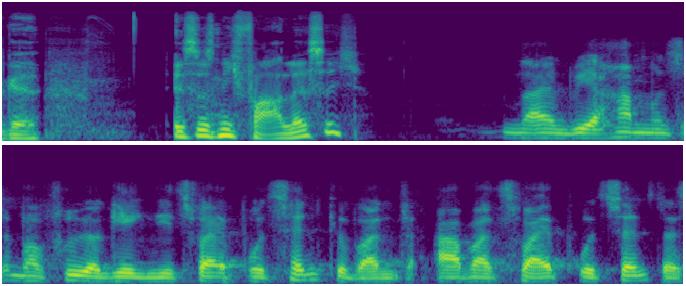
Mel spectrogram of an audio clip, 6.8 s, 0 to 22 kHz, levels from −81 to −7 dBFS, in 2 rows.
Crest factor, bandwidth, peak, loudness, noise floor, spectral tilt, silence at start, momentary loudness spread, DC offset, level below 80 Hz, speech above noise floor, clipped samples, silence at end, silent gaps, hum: 18 dB; 16.5 kHz; -4 dBFS; -22 LUFS; -66 dBFS; -5.5 dB/octave; 0 s; 9 LU; under 0.1%; -58 dBFS; 44 dB; under 0.1%; 0 s; none; none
